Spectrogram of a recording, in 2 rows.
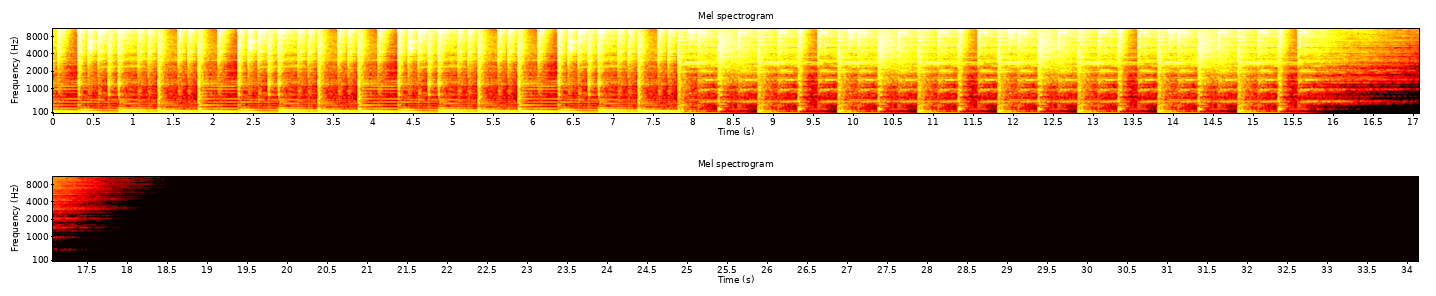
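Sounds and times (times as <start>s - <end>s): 
drums: 0.0s - 17.2s.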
